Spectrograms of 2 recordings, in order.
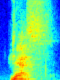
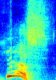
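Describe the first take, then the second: First: It is said with impatient, exasperated annoyance. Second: It is said with excited, eager agreement. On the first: The speaker is tired of repeating it. "I've told you that a thousand times" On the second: The speaker agrees enthusiastically. "means I'm excited, I agree"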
